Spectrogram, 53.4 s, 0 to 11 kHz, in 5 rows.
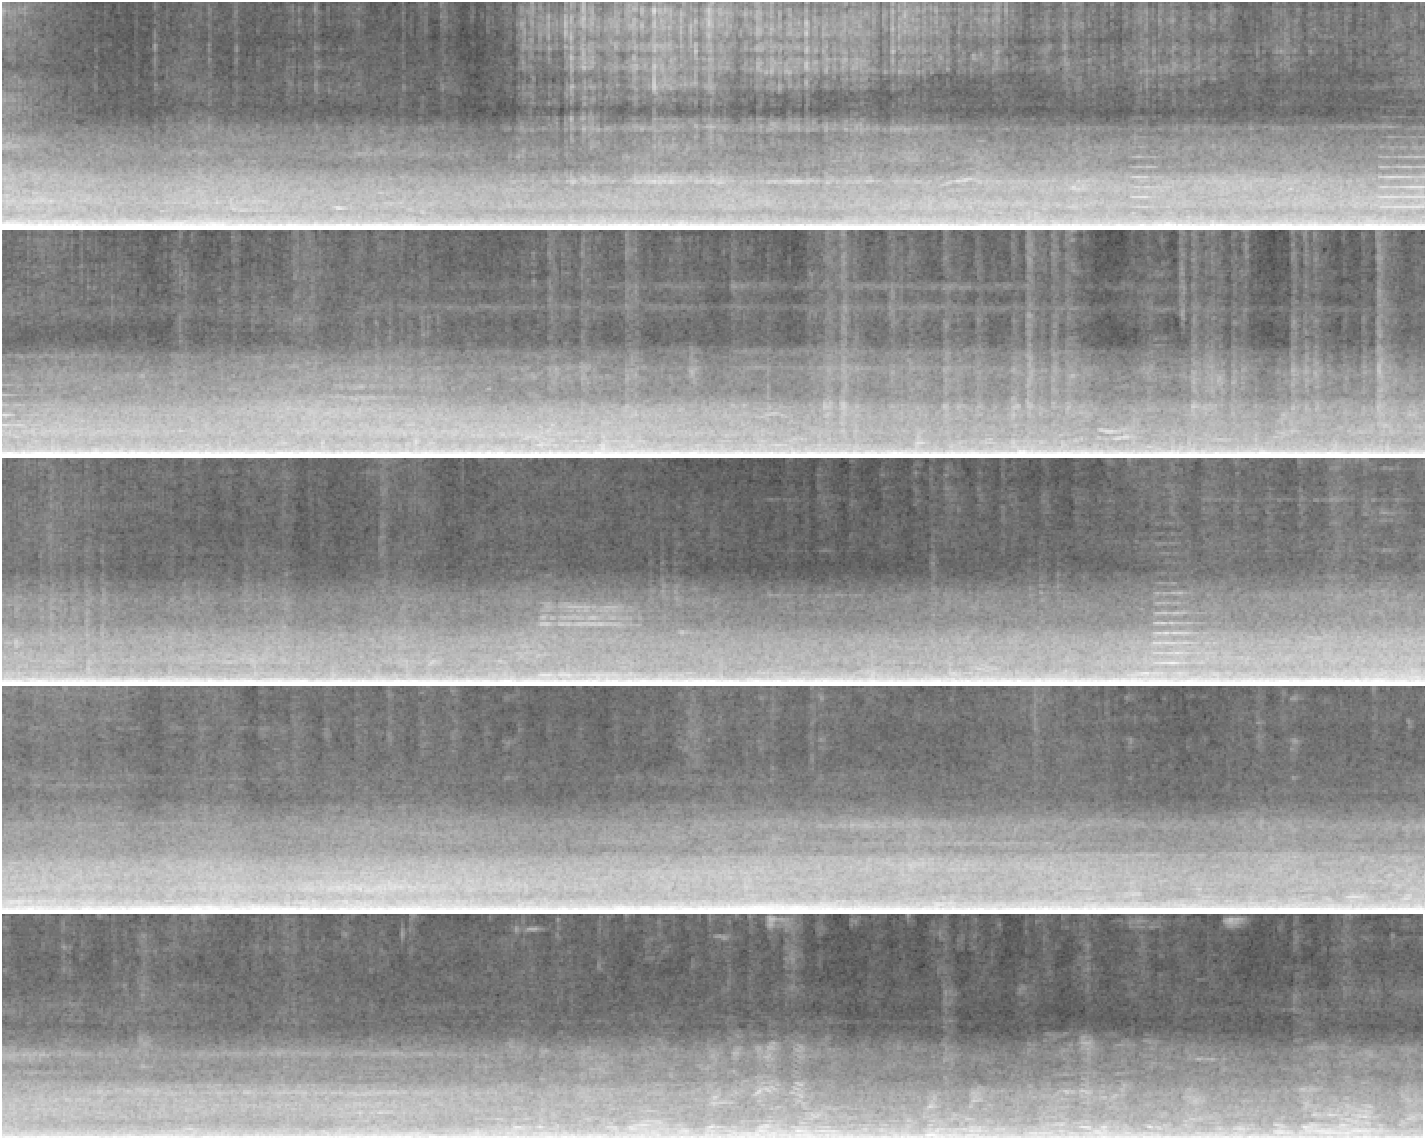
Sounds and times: Traffic Sound 0.0 - 25.4
Walking on the street 0.0 - 53.3
Traffic Sound 26.0 - 53.3

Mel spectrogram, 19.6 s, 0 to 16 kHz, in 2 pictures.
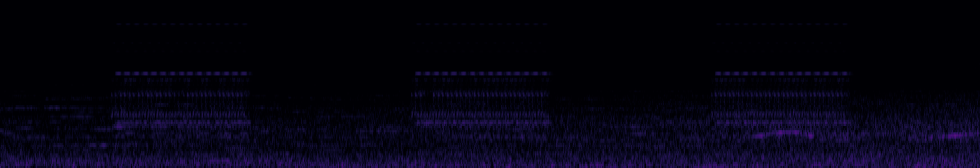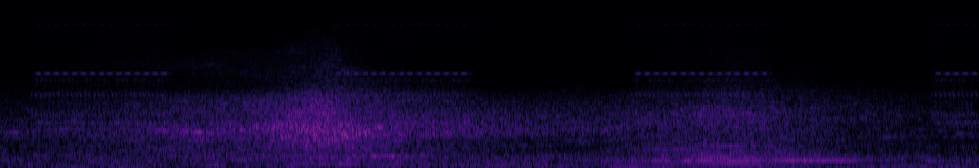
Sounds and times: traffic on the road 0.0 - 19.5
telephone booth bell 1.1 - 2.6
telephone booth bell 4.1 - 5.6
telephone booth bell 7.1 - 8.5
telephone booth bell 10.1 - 11.5
telephone booth bell 13.3 - 14.5
telephone booth bell 16.2 - 17.5
telephone booth bell 19.1 - 19.5

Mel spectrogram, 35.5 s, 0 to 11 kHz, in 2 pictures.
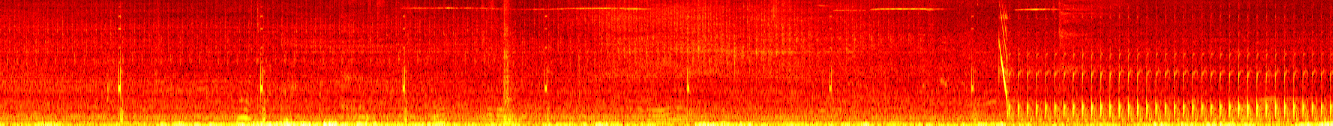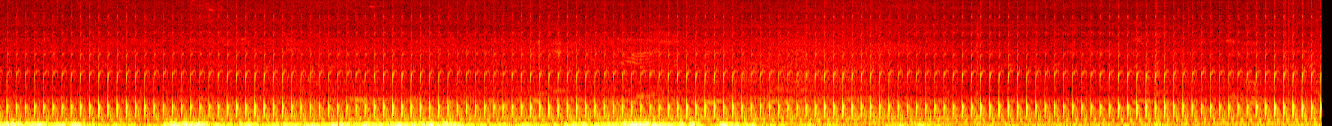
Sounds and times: TRAFFIC LIGHT INTENDED TO HELP BLIND PEOPLE 0.0 - 35.4

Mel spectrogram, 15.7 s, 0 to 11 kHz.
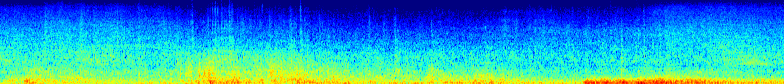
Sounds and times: rain on the balcony 0.0 - 15.6
traffic on wet asphalt 0.0 - 15.6
thunder 0.1 - 15.6

